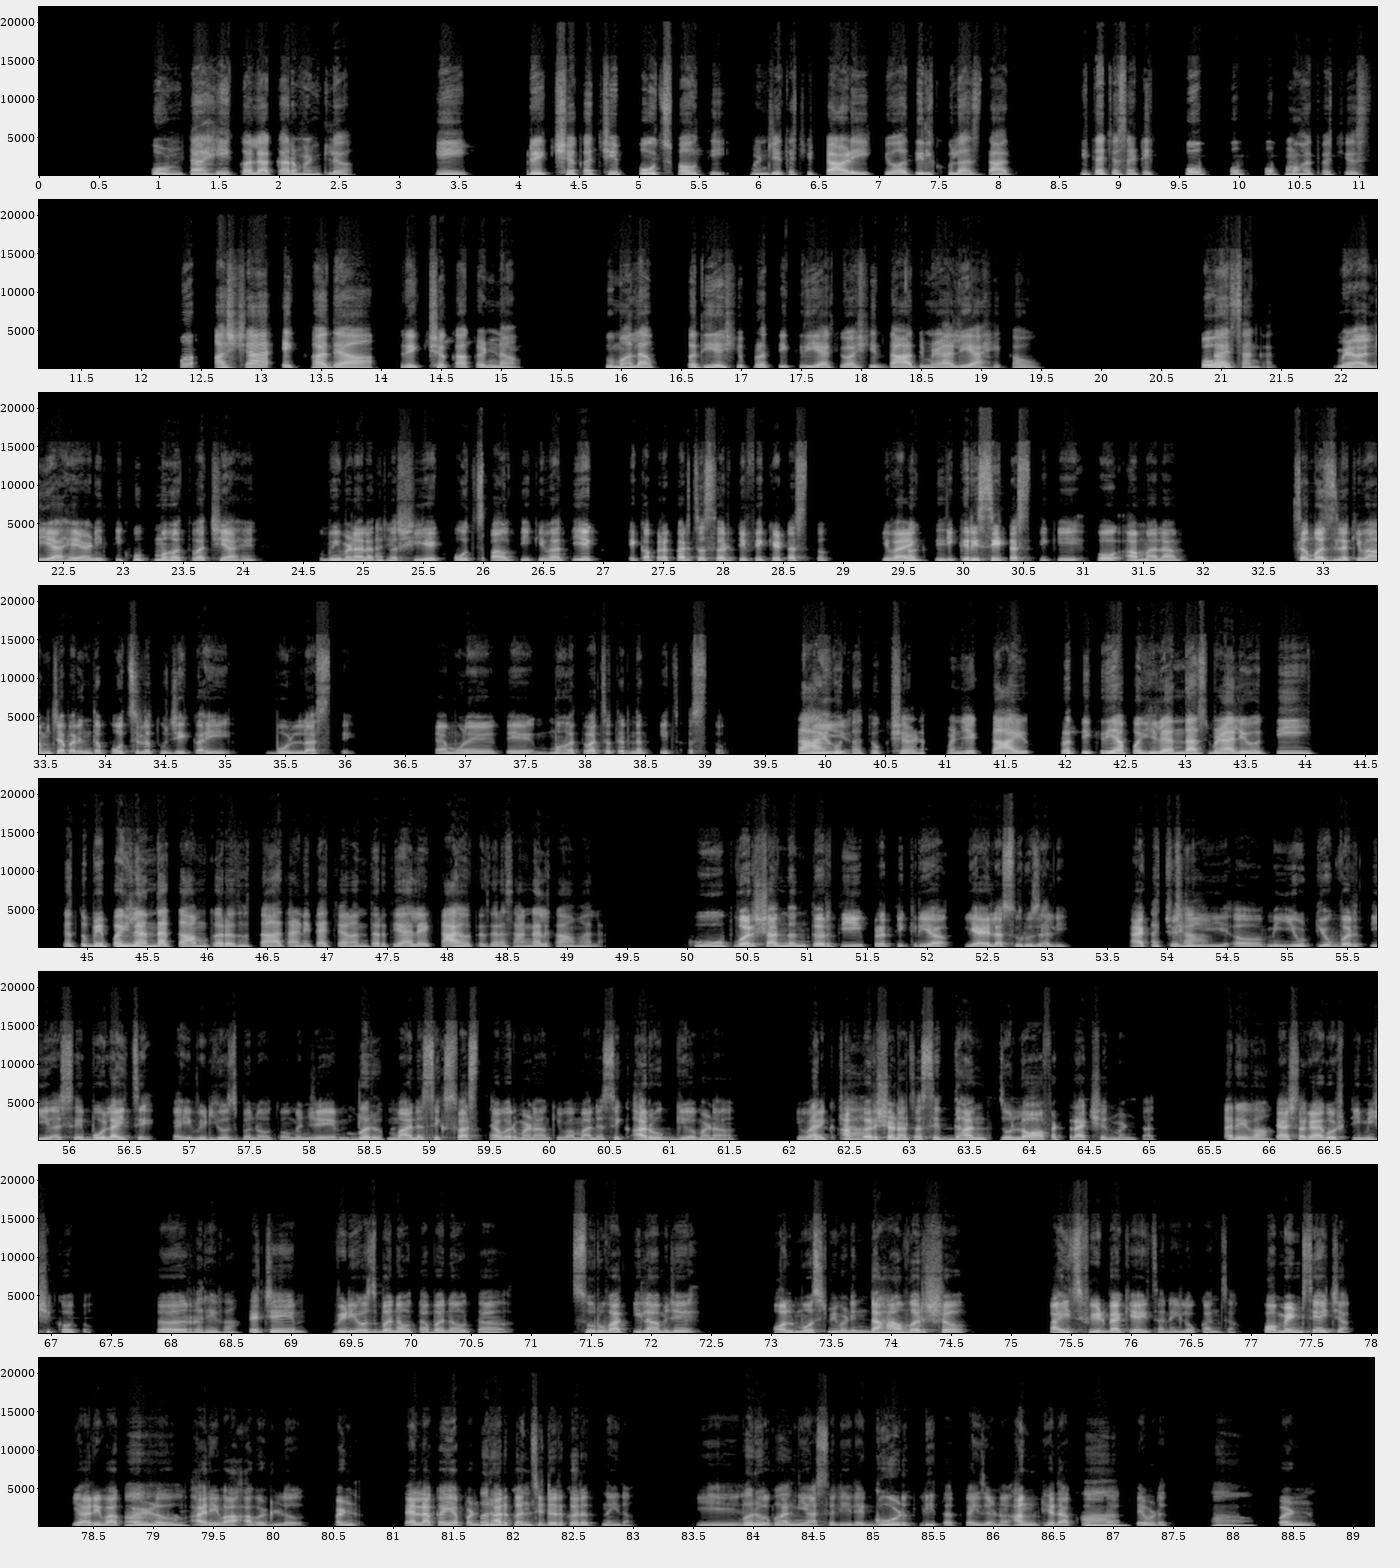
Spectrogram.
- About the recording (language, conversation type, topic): Marathi, podcast, प्रेक्षकांचा प्रतिसाद तुमच्या कामावर कसा परिणाम करतो?
- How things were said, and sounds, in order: other background noise; in English: "लॉ ऑफ अट्रॅक्शन"; in English: "फीडबॅक"; in English: "कॉमेंट्स"; in English: "कन्सिडर"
